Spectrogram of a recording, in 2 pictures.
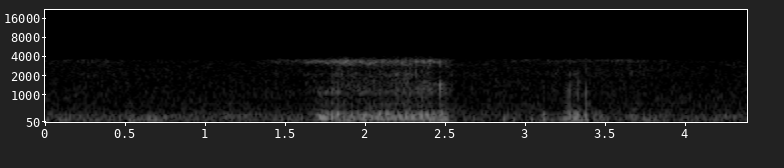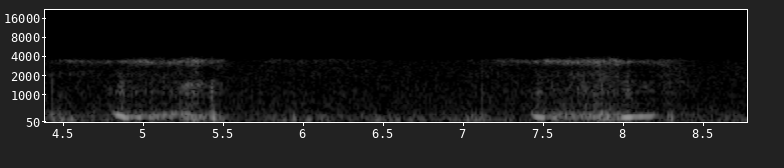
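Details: Older pet asleep in a feather ball bed: three low, rattling snores on in-breaths, roughly 20 a minute, in a quiet room; snoring.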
